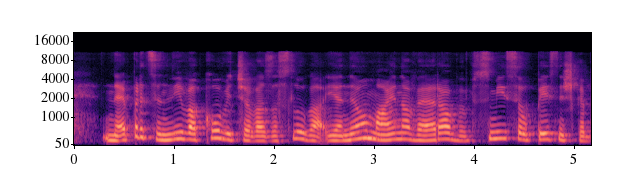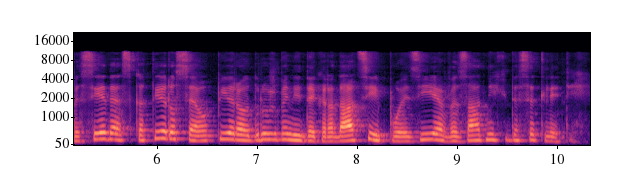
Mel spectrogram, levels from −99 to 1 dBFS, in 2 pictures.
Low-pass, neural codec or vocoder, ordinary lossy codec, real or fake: 10.8 kHz; codec, 24 kHz, 3.1 kbps, DualCodec; none; fake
